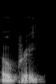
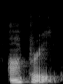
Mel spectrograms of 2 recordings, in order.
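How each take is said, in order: First: The first vowel differs from the start of 'opera'. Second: The first vowel matches the start of 'opera'. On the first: The speaker calls it wrong. "rather than Opry" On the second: The speaker calls it right. "is derived from opera, so it is pronounced Opry"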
